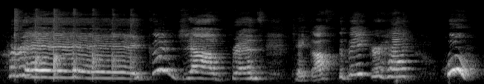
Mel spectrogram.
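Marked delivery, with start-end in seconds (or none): 0.1-1.5 loud, long hooray; loud cheer. Real, not acted. Teacher applauding children after the song, loud long cheer. 4.4-4.7 high, loud whew of relief; hot "whew". Real, not acted. Taking off the baker hat, loud relieved whew. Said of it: "getting a little hot in there".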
